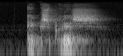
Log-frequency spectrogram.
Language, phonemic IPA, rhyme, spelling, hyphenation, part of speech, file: Dutch, /ɛksˈprɛs/, -ɛs, expres, ex‧pres, adverb / noun, Nl-expres.ogg
- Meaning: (adverb) on purpose, deliberately; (noun) 1. express, express train 2. alternative form of expresse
